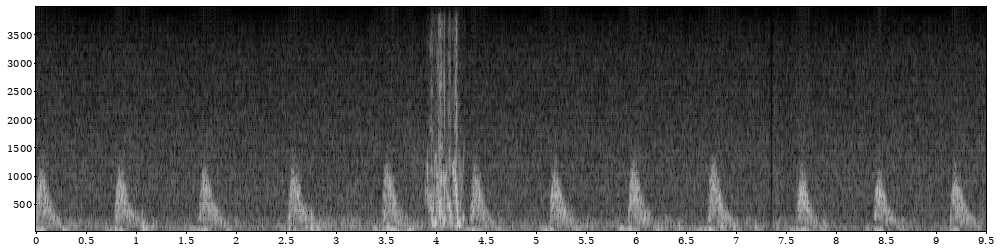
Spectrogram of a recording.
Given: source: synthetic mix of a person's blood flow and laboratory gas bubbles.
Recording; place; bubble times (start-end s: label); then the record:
Doppler ultrasound of blood flow; subclavian vein
3.88-4.30 s: bubbles
From the record:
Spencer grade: 1 (occasional bubble signal discernible with the cardiac motion signal, with majority of cardiac periods free of bubbles); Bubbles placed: anywhere in the cardiac cycle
